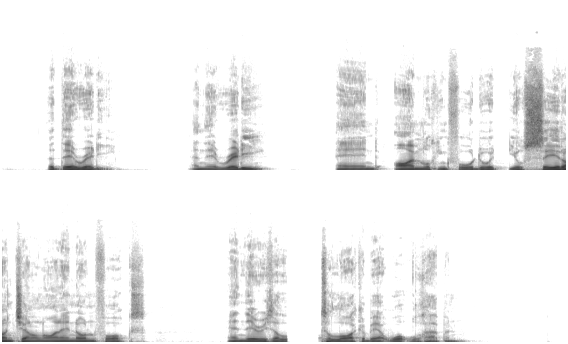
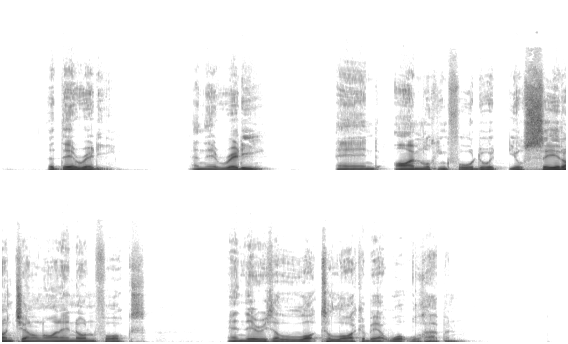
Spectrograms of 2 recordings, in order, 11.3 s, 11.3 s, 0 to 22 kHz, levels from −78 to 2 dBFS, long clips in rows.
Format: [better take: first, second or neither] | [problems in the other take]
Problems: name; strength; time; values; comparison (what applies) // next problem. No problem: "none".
second | audio cutting out; at 8.5 s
